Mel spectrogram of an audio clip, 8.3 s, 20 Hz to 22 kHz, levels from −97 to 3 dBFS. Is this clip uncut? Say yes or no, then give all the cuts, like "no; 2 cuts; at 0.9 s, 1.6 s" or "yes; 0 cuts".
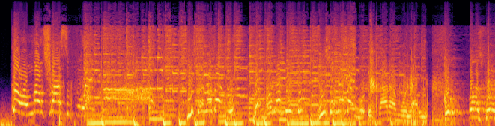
yes; 0 cuts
